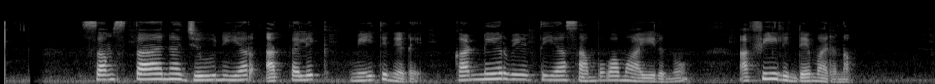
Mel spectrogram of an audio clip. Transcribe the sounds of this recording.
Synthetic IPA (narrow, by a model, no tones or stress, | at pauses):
sɐmst̪ʰaːnɐd͡ʑuːnijɐrɐt̪ːɐlikːmeːtːiniɽḛkɐɳːiːrʋiːɻt̪ːijɐsɐmbʱɐʋɐmaːjiɾunːu | ɐfijlinde̞mɐɾɐ̰ɳɐ̰m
